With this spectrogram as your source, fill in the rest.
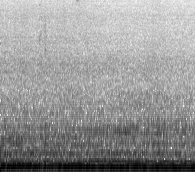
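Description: A Triumph Spitfire engine, built from parts cars, runs with a steady low drone and deep hum from inside the moving car, loud and continuous with no talk.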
